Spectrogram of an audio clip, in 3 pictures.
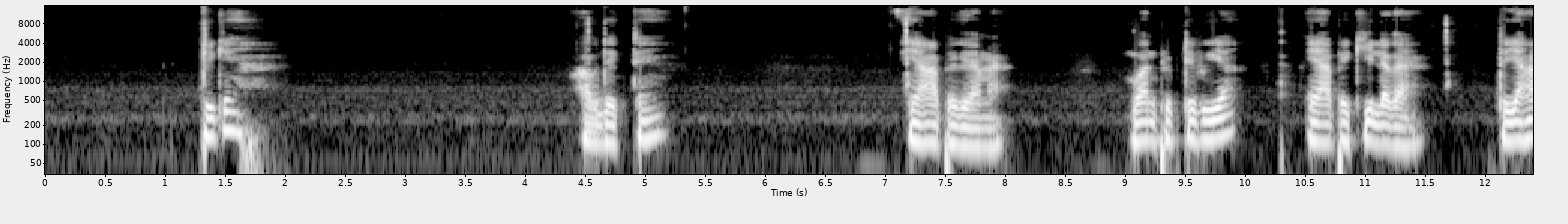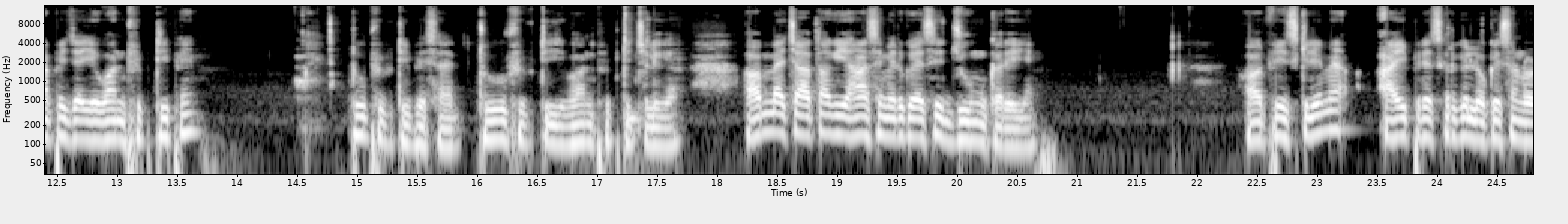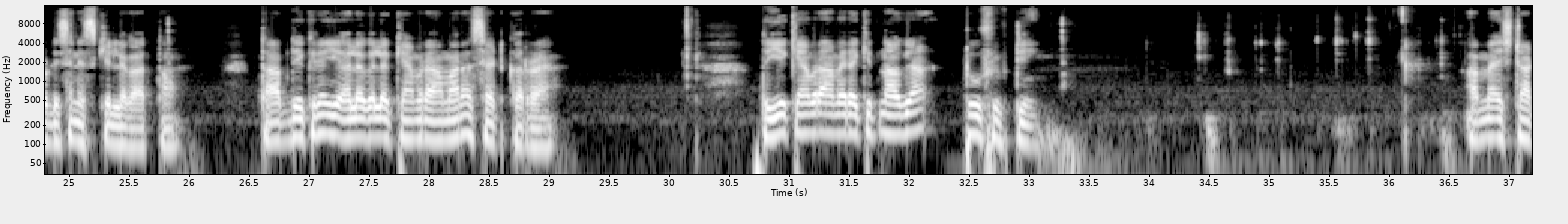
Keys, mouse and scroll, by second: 7.2-10.9 drag, 11.7-21.8 drag, 23.7 i, 25.8-30.4 drag, 33.3-36.3 drag, 36.6 space.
